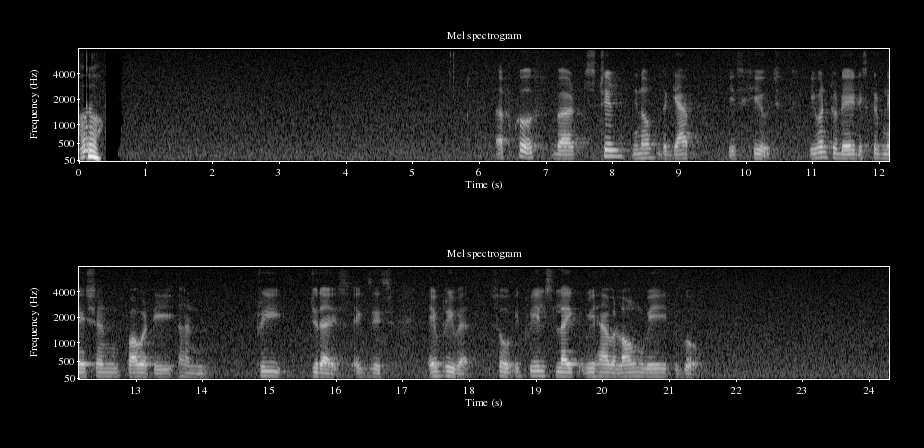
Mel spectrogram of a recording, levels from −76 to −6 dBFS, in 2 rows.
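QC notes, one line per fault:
0.00–0.16 s, echo leak: a separate delayed copy of the speech trails it by about 290 ms at around 10 dB below, likely loudspeaker sound the far end's echo canceller failed to remove. Unlike room reverb, it is a discrete repeat, not a smooth decay.
0.41–0.65 s, speech suppressed in double talk: the speech dips away in pieces, by around 40 dB at its deepest, over about a fifth of a second in total. The likely cause is the echo canceller turning down both overlapping talkers. Unlike a packet dropout, the level is pulled down by processing, not lost in transmission.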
